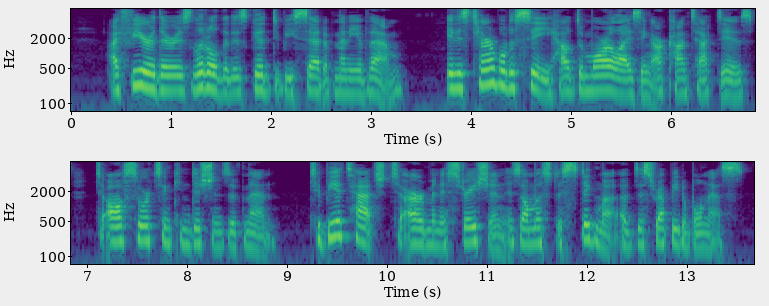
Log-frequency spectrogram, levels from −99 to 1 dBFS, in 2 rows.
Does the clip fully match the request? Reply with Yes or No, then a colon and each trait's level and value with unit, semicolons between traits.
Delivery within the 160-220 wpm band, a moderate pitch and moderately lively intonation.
Yes: average, 195 wpm; medium, 180 Hz; average, 3.8 semitones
